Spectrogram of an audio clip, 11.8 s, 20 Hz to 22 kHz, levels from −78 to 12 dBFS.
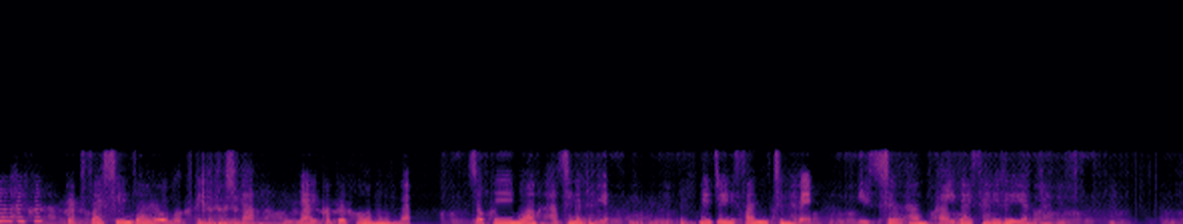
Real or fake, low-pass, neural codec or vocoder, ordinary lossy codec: fake; 7.2 kHz; codec, 16 kHz, 0.5 kbps, FreqCodec, smaller model; none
